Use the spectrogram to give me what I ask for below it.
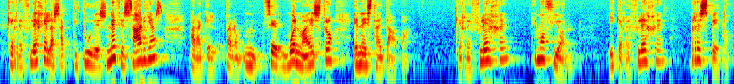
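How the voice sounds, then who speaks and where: A woman speech therapist, Catalan native, giving a conference talk, moving between a soft lowered voice and emphatic bursts. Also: big pitch swings, measured pace, husky. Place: lecture hall.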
